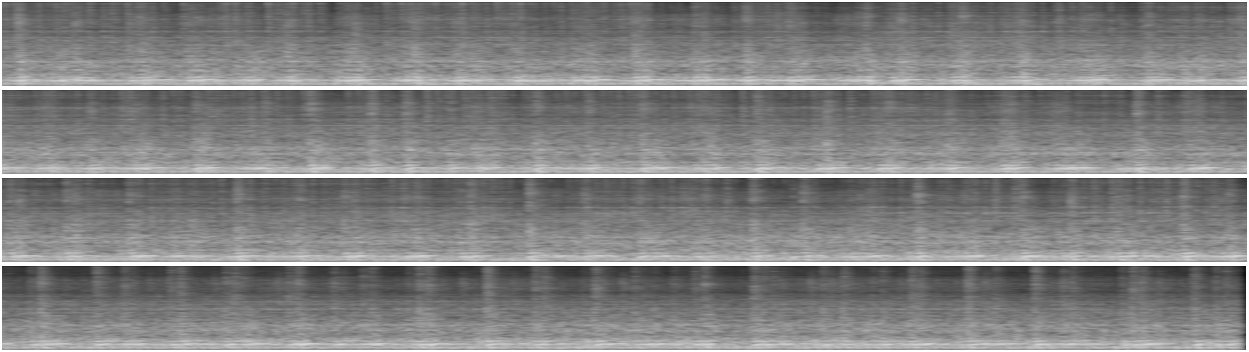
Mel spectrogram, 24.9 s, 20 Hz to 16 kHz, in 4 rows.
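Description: Two-stroke single-cylinder engine of a 1976 Honda MT250 Elsinore enduro motorcycle idling steadily, with no revving.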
